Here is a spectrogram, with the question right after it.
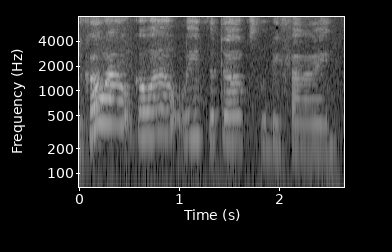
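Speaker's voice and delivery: high-pitched quote of a son; urging son. Retold or imitated. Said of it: "My son's saying".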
